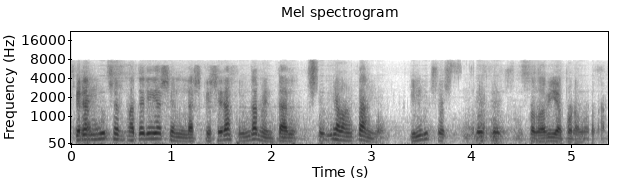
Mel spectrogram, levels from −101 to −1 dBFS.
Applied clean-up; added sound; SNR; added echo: neural separator model SepFormer DNS4.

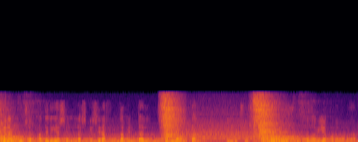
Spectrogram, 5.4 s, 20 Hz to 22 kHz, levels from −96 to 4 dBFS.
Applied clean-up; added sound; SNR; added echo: none; Mechanisms; -3 dB; none.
